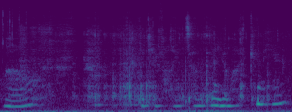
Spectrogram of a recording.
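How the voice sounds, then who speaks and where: A woman playing a gentle, caring elder vampire sister of noble society in an ASMR roleplay, speaking softly, formally and soothingly straight to the listener. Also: on the high side, noisy background, close to an everyday voice. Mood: tender, admiring. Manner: slow, soft, formal and soothing, addressing listener directly.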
